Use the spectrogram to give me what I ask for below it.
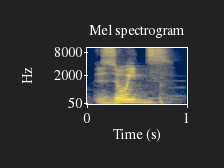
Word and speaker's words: zooids: Siphonophores are colonial organisms made up of smaller organisms called zooids. That's how you pronounce that, by the way.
